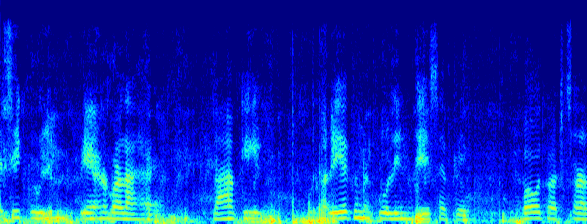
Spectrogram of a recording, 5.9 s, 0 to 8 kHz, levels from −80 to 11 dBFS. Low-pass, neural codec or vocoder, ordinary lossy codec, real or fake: 7.2 kHz; codec, 24 kHz, 1.5 kbps, HILCodec; none; fake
